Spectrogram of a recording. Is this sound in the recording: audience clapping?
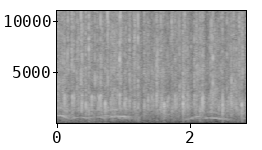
yes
